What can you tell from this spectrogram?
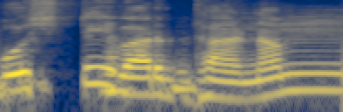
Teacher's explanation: ఉ అనేటప్పుడు కొంచెం ఆ అక్షరాన్ని లాగాలి వర్ధనం అని కొద్దిగా ఎక్కువసేపు రావాలి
